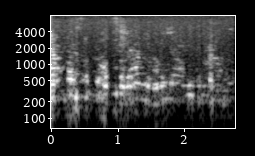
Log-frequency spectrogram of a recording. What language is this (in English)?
Kinyarwanda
